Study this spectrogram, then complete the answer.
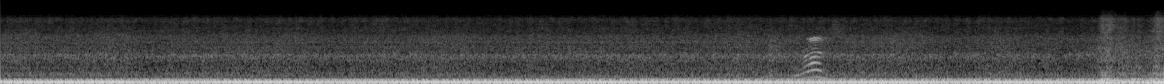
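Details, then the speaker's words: BMW E30 325is revived after sitting years in the woods, fuel pump powered by a jumper from another fuse: deep, steady drone with an even beat and no knocks or stumbles; normal running, no power yet at the fuel pump wire. "I jumped it off of another fuse and it fired right up."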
